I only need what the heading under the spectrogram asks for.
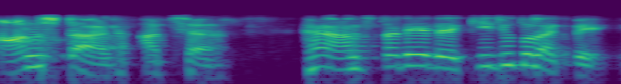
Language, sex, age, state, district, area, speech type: Bengali, male, 30-45, West Bengal, Jalpaiguri, rural, conversation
